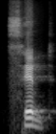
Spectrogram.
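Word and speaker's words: Cent: কিন্তু এটা আসলে ক্যান্ট না। এটা হচ্ছে সেন্ট।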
